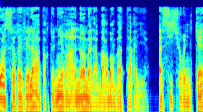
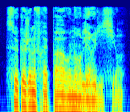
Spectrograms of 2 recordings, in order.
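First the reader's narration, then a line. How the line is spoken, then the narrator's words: Musing with a sigh. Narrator (French): songea-t-il avec un soupir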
